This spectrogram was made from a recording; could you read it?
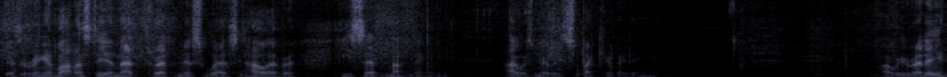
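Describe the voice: Using a put-on character voice, a man talks fairly quickly at a fairly low pitch, his tone fairly bright with a slightly husky edge, his intonation lively, and his speech broken by long, frequent pauses.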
